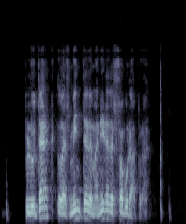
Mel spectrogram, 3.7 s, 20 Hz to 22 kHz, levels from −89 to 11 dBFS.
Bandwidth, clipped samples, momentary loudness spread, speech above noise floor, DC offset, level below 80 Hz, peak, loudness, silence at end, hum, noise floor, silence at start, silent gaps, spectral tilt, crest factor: 9.6 kHz; under 0.1%; 11 LU; 43 dB; under 0.1%; -72 dBFS; -4 dBFS; -20 LUFS; 0.5 s; none; -63 dBFS; 0.1 s; none; -5 dB/octave; 16 dB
